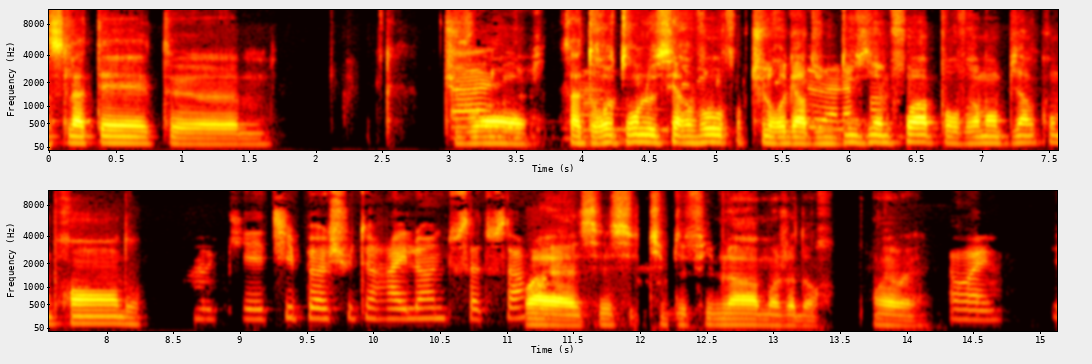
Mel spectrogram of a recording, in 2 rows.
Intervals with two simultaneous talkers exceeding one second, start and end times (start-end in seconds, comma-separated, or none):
3.0-5.0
